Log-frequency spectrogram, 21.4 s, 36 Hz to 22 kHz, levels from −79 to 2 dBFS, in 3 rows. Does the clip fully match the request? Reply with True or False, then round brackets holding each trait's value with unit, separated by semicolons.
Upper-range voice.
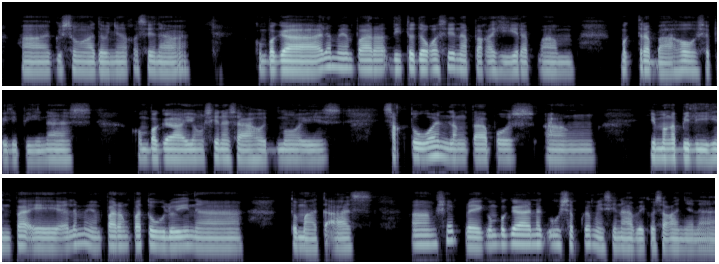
False (120 Hz)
